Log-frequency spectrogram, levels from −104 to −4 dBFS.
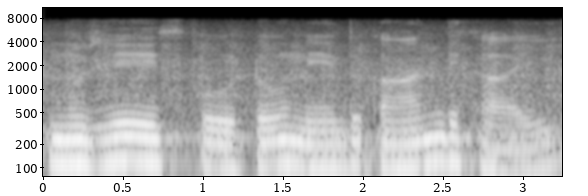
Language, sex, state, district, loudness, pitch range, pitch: Hindi, male, Madhya Pradesh, Umaria, -16 LUFS, 100-115 Hz, 110 Hz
